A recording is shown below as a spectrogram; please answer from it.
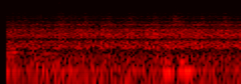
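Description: Steady background hiss with a faint low hum: room noise, with no distinct events.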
